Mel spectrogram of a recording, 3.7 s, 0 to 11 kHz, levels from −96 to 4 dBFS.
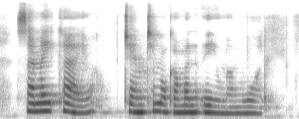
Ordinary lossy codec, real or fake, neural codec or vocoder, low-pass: Opus, 64 kbps; fake; codec, 24 kHz, 1.2 kbps, DualCodec; 9.9 kHz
